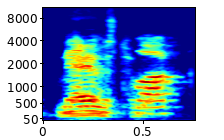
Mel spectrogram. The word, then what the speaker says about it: Manitowoc: in, this area in how do you say, Manitowoc? Am I saying that right? Manitowoc. Yes.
